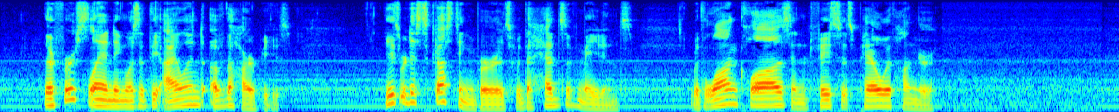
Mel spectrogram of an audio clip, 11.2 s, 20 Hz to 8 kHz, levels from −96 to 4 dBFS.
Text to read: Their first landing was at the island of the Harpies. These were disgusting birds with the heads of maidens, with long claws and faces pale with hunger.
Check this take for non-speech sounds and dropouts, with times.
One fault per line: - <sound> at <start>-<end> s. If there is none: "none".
none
